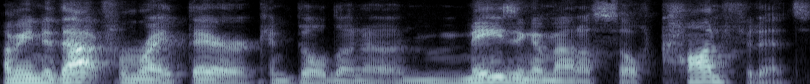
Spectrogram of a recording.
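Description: On a very clean recording with a silent background, a man with an American accent talks at a moderate pace and medium pitch with ordinary pitch variation. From Oklahoma. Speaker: woodworking podcaster. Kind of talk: casual interview. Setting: live video stream.

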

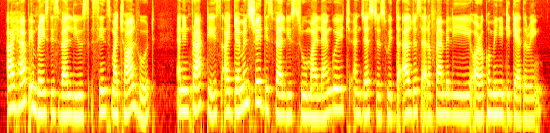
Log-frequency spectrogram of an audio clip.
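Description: Here a woman talks at a moderate pace. Her pitch is fairly low. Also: ordinary pitch variation, hardly any pauses. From Bhutanese refugee camp in Nepal. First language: Nepali. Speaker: podcast co-host, social worker. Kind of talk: casual scripted conversation. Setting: studio.

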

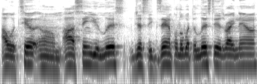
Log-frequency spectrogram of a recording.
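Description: Delivered at a moderate pace, this is a plain, everyday voice with an American accent and fairly even intonation. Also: man. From US Midwest. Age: 30s. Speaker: podcast host. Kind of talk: casual chat. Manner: casual, filler-heavy.

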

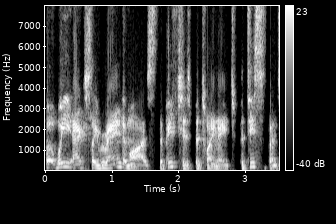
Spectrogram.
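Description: A man talks at a fairly quick pace with an Australian accent. The sound is dry and close, with no echo. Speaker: neuroscientist. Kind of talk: interview.

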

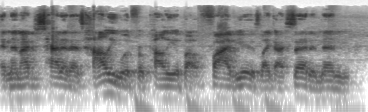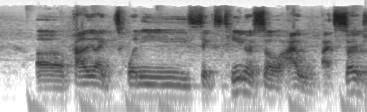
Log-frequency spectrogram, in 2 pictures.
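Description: Over music in the background, a man with an American accent speaks at a fairly quick pace. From Brooklyn, New York. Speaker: DJ. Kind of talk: casual chat.

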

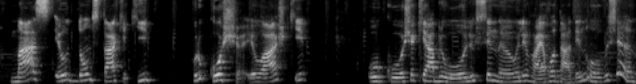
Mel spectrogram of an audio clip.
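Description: This man's voice is pitched high, with ordinary pitch variation. He talks at a fairly slow pace. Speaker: football podcast co-host. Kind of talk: casual chat.

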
